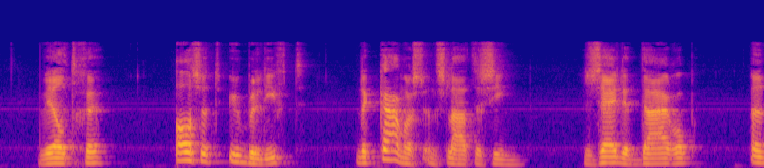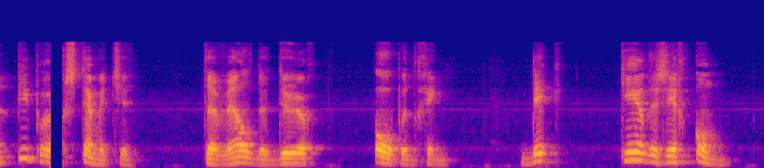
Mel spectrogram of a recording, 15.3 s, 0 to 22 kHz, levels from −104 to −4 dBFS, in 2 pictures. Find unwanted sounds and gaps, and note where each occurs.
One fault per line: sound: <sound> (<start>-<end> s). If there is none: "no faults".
sound: dropout (8.1-8.3 s)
